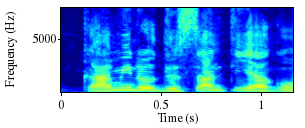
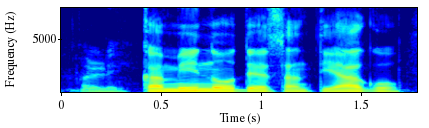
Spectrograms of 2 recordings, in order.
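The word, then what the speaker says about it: Camino de Santiago: 좀 보여 주시겠어요 그 염원을 가지고 가졌어야 없이 까미노 드 산티아고 라고 저는 스페인은 모르니까 이거 발음 발음 좀 있어요 까미노 데 산티아고 아 아 아 알았 좋아하는거 아냐 4달러 와줘요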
